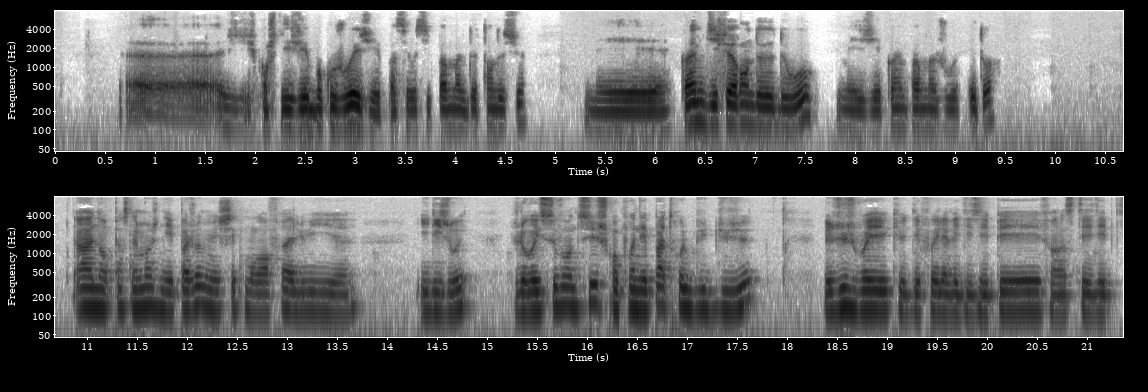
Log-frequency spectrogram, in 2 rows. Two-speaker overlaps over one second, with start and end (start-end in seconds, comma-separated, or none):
none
